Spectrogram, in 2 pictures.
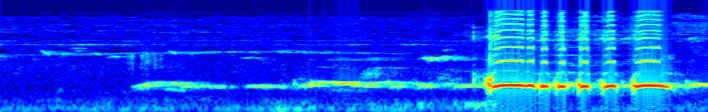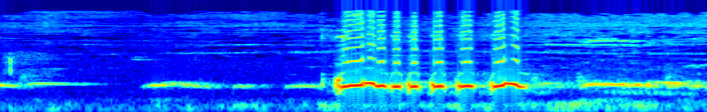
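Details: Zebra dove, Majapahit line, known for a loud 'kung' voice: quiet warbling coos swelling into two emphatic, rapid pulsed phrases roughly two seconds apart, then soft cooing again.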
